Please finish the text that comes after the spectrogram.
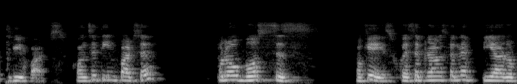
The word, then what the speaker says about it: proboscis: and hemi called data is very easy to pronounce okay so body of these animals is divided into three parts considering parts of proboscis okay squeeze the transparent pro pro vos is both and cis is proboscis proboscis so they are divided into three parts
